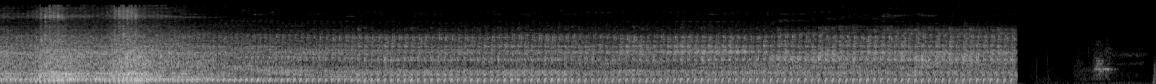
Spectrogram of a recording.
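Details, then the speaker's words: Mountfield HP 414 petrol lawn mower that started then died, after cleaning the dirty carburettor: single-cylinder engine idles at a steady even beat without hunting or surging and revs up cleanly when manually revved. "I think to be running a lot better [Music] now not down it's not revving it's not going all over the place at all and when I manually rev it it revs up"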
